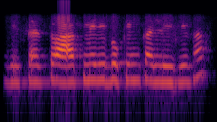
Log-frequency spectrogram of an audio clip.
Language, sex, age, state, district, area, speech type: Hindi, female, 18-30, Madhya Pradesh, Gwalior, rural, conversation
